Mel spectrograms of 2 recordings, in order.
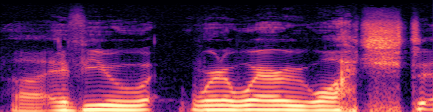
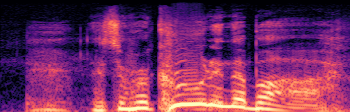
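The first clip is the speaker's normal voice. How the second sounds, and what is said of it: Imitates another person's voice. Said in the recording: “your best John Taffer impression saying there's a raccoon in the road”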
